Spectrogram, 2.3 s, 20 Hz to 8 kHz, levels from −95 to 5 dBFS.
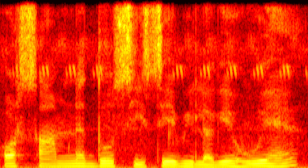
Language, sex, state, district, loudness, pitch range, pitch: Hindi, male, Jharkhand, Ranchi, -17 LUFS, 120-130 Hz, 125 Hz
